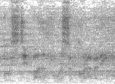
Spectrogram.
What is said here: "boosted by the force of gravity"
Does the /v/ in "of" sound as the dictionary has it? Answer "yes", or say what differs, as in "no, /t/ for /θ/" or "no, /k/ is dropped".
yes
